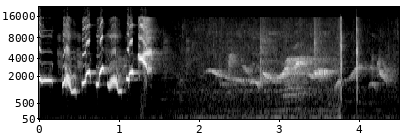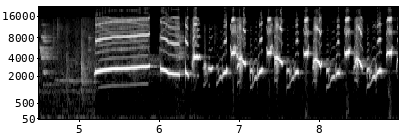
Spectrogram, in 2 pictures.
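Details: White-rumped shama in continuous 'tạch' calling, used to rouse caged birds: quick downslurred whistles, a quiet pause with faint murmuring, a bright trilled note, then rapid sharp notes.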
